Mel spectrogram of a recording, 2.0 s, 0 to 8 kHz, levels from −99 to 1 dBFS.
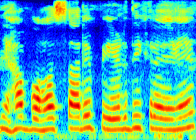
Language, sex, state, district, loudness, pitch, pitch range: Hindi, female, Chhattisgarh, Sarguja, -13 LUFS, 245 Hz, 235-255 Hz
